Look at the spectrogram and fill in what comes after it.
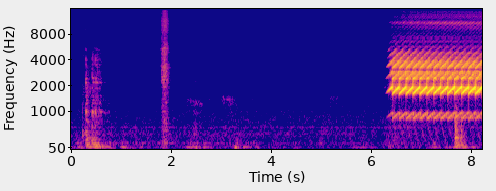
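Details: Hochiki ESP addressable fire alarm system, weekly test: a few quiet handling knocks, then a loud, steady, high warbling electronic tone starts and holds; the sounder is working properly.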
